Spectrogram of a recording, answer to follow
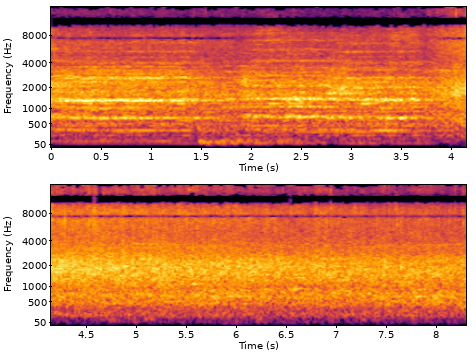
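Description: Football stadium crowd noise with sustained music for the first few seconds, then a full crowd roar from about four seconds in.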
